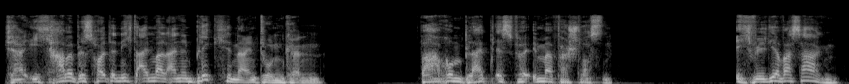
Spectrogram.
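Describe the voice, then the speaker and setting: A man's voice: medium pitch, very animated, normal speed, vocal fry, a bit bright, slightly rough, pitched above the performer's own voice, exaggerated voice. A man playing a hot-blooded, determined young sailor-to-be. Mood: earnest. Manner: earnest, insistent.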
